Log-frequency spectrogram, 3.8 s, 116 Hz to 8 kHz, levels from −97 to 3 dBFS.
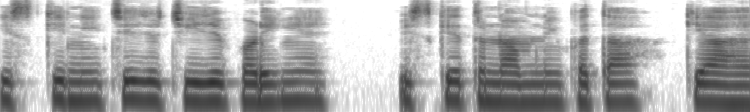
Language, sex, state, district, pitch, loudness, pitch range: Hindi, female, Bihar, East Champaran, 175 Hz, -26 LUFS, 170-180 Hz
